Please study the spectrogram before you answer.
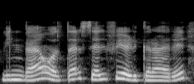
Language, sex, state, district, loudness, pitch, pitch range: Tamil, female, Tamil Nadu, Nilgiris, -14 LUFS, 215 Hz, 200-245 Hz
